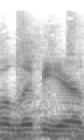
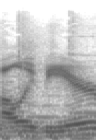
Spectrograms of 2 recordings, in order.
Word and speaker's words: Olivier: i also realized that his name probably also was pronounced olivier but just like oliver olivier but i've always said it like individual syllables wise like only the air so i apologize for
